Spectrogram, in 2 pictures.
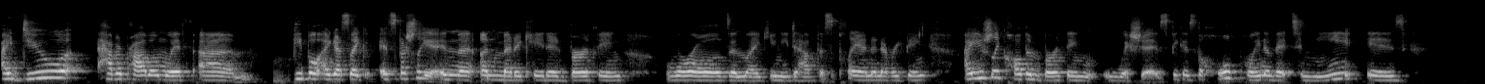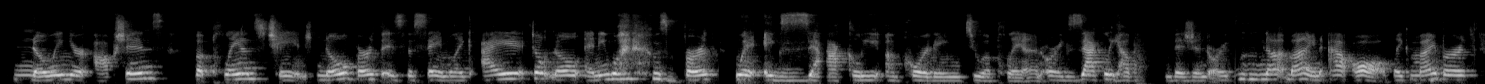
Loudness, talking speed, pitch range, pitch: -22 LUFS, 160 wpm, 195-265 Hz, 215 Hz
